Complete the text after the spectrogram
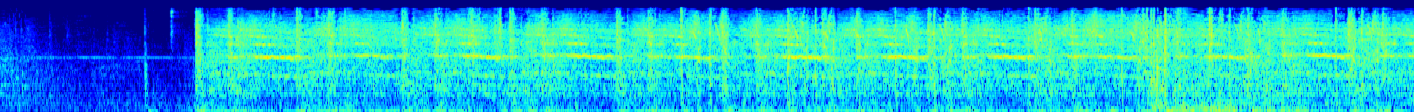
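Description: Blaster shots fire rapidly in quick bursts.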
